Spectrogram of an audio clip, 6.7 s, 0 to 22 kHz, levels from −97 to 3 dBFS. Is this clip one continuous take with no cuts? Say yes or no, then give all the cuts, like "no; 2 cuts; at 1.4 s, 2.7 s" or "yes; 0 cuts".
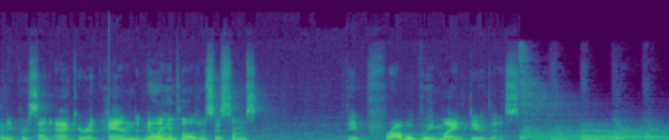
no; 2 cuts; at 1.0 s, 5.0 s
